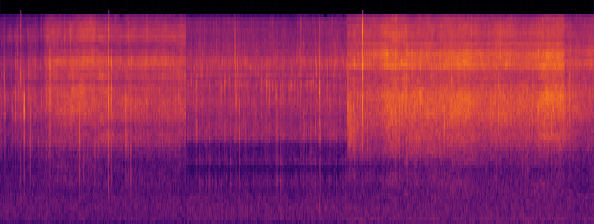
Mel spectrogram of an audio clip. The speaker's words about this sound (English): got some garlic butter covered prawns, tomatoes on the vine, and a little sprig of some thyme and some rosemary, all that jazz, you know? Let's start cooking.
